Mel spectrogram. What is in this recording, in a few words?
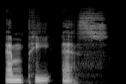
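"mps", British English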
